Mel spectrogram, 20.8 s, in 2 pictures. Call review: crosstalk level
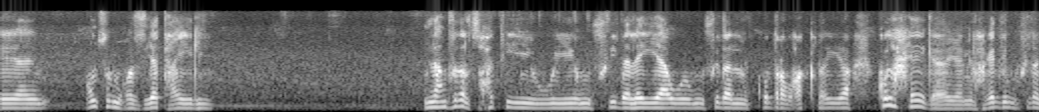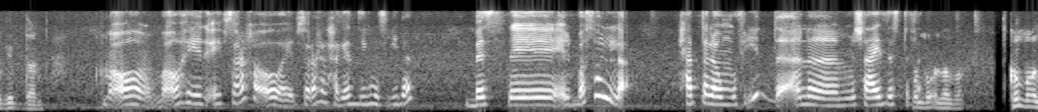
none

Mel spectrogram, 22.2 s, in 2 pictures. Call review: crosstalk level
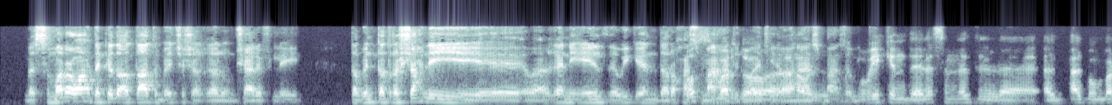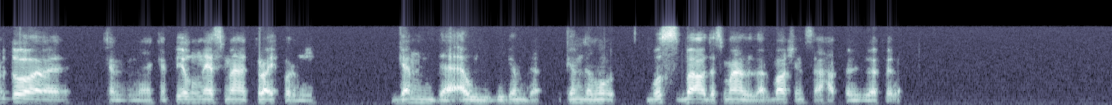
present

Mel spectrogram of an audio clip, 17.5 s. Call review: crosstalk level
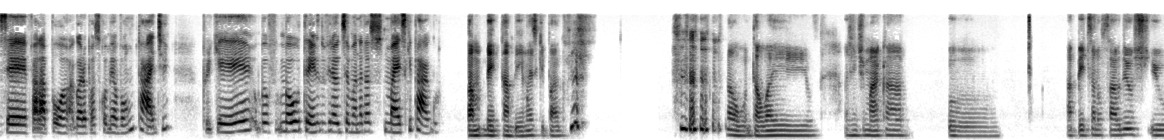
none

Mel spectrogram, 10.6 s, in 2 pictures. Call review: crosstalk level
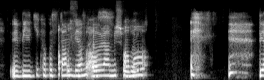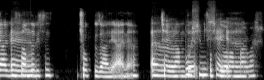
present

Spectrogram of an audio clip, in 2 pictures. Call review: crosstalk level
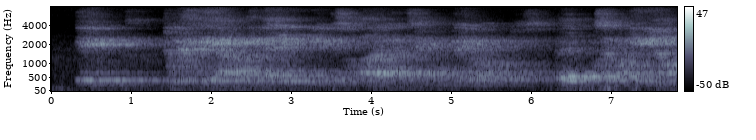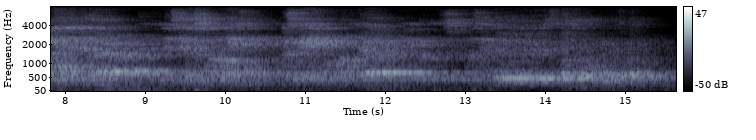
none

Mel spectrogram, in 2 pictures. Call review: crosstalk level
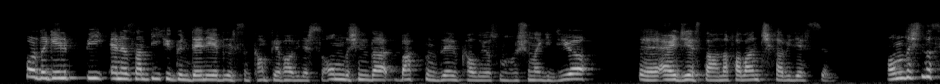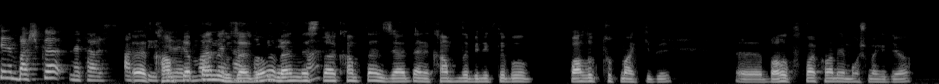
present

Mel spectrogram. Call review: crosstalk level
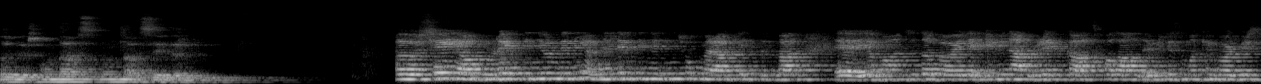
none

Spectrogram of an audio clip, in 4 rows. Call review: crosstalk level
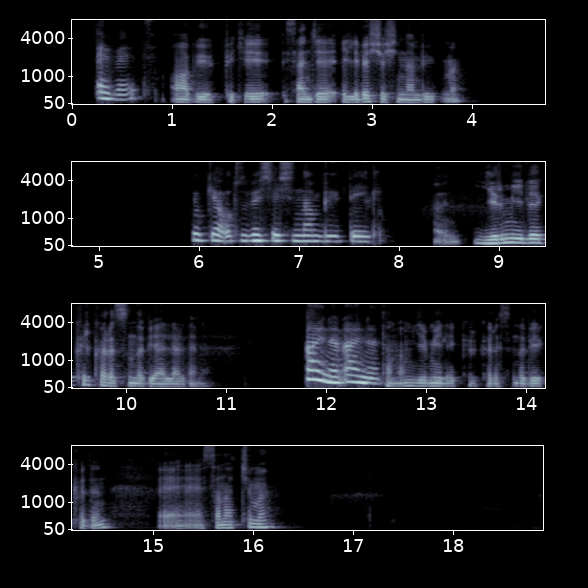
none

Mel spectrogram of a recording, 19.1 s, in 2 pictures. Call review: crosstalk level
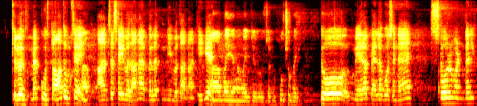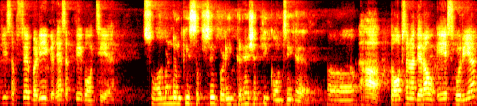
none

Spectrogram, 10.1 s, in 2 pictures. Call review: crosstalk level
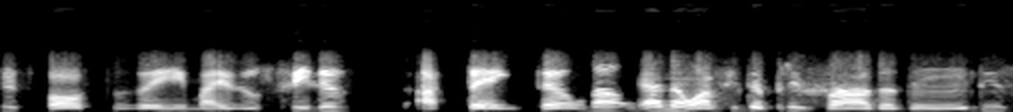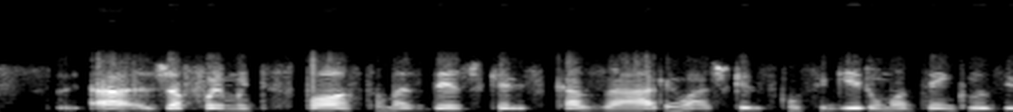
none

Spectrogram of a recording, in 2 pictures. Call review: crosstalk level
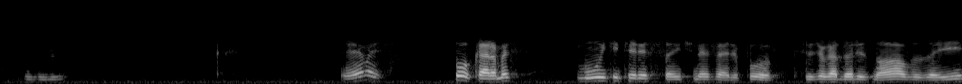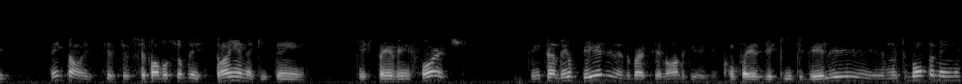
none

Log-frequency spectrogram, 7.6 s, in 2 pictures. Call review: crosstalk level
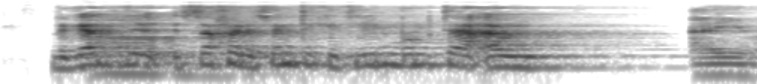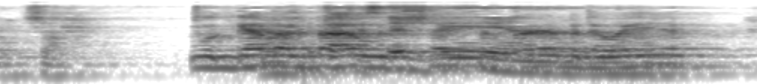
present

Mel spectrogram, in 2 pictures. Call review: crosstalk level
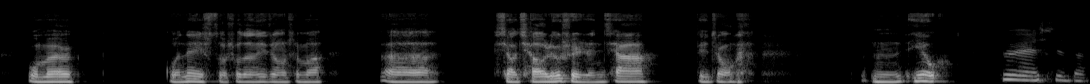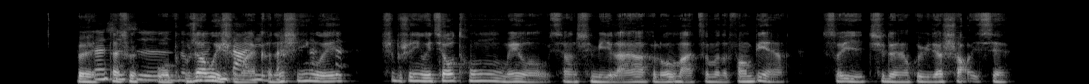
present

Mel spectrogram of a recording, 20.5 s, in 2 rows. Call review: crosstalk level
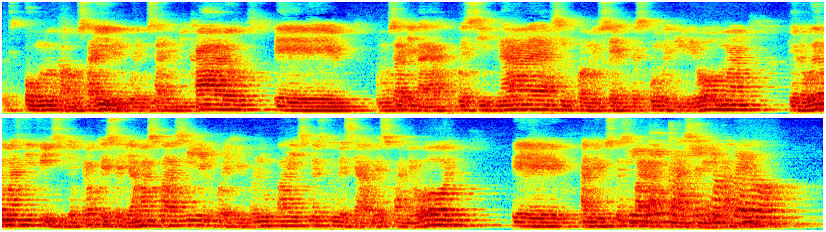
present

